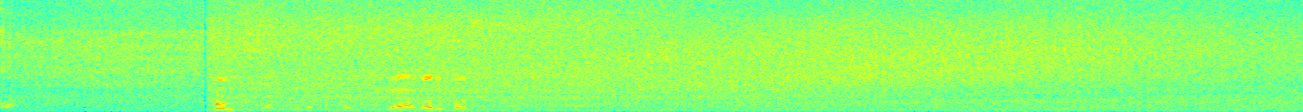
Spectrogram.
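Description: Water rushes and roars steadily over a waterfall.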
